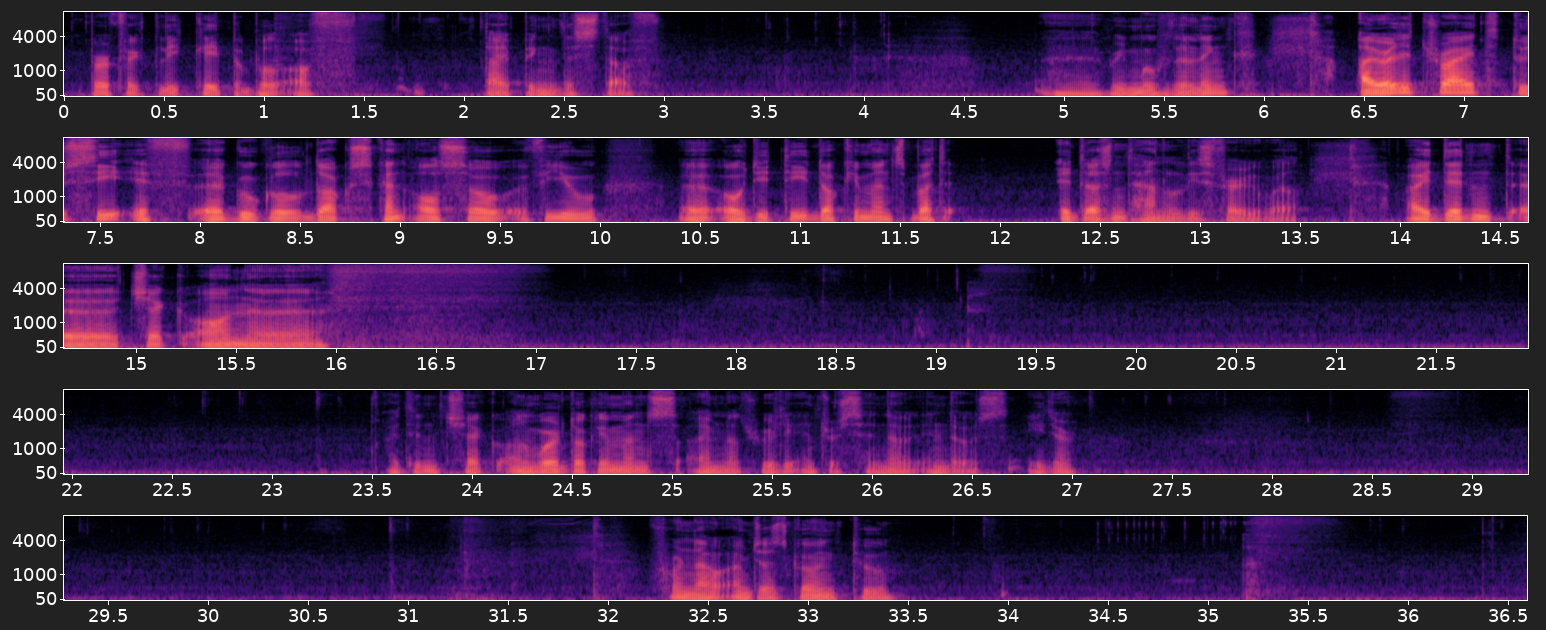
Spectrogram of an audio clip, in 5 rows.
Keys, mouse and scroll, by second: 0.1 click, 2.2 ctrl+v, 3.8 click, 5.1 click, 7.0 click, 12.5 click, 15.8 click, 17.2 Home, 18.2 shift+Down, 19.7 ctrl+c, 20.0 ctrl+Down, 21.7 ctrl+v, 22.8 BackSpace, 24.2 Down, 24.6 Right, 24.9 shift+Down, 25.5 shift+Left, 26.3 ctrl+shift+v, 27.2 BackSpace, 28.2 Down, 29.2 shift+Home, 29.9 ctrl+shift+v, 30.3 ctrl+BackSpace, 31.0 BackSpace, 32.5-32.9 scroll down 2, 33.8 click, 34.9 shift+Home, 35.9 ctrl+v, 36.4 ctrl+BackSpace.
